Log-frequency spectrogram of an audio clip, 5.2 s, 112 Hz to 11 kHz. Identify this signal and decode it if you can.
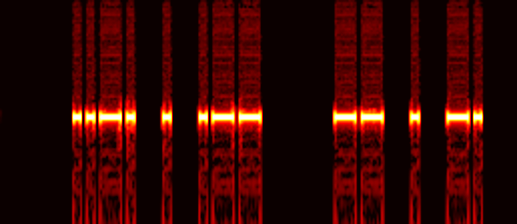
Morse code, heard as a keyed tone, about 18 wpm, spaced as for 15 wpm, 1000 Hz. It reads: FEW MEN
